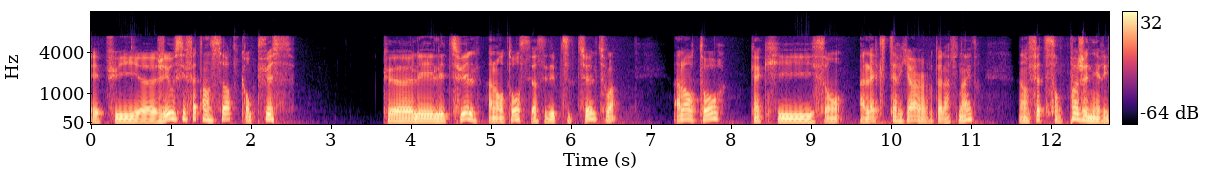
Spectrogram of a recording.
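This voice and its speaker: Very wide pitch swings in a Quebec accent, a fairly slow pace, and long, frequent pauses. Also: man, fairly low pitch for a man. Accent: Québécois French accent, noticeable. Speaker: indie game developer. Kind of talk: devlog screen-recorded tutorial. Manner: hesitant, many fillers and restarts; casual.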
